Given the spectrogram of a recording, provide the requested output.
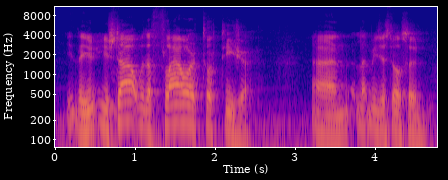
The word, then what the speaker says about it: tortilla: will call it a tortilla. But I'm from Argentina, from Buenos Aires, and we speak a dialect called Rio Platense, and the double L in Rio Platense is je. So I pronounce it tortilla.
